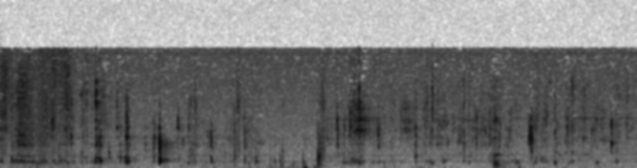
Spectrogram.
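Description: Cavalier King Charles Spaniel puppy chewing and crunching his food: faint, irregular crunches and sharp clicks.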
